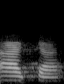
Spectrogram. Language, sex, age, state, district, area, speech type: Maithili, female, 60+, Bihar, Supaul, urban, conversation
